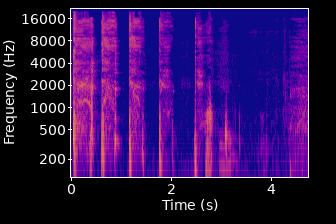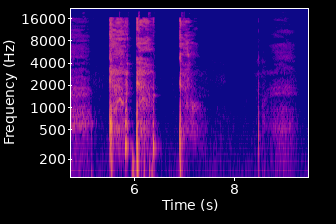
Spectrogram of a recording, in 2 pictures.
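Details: An adult gives about nine sharp, dry-sounding coughs in two bouts, with a loud indrawn breath between them: cough.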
